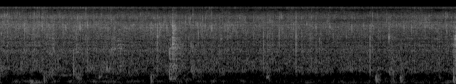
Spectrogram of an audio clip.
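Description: Raw onion hisses in hot oil alongside garlic and ginger paste for a jackfruit seed curry, a dense, steady, close sizzle with faint scraping ticks of stirring throughout.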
